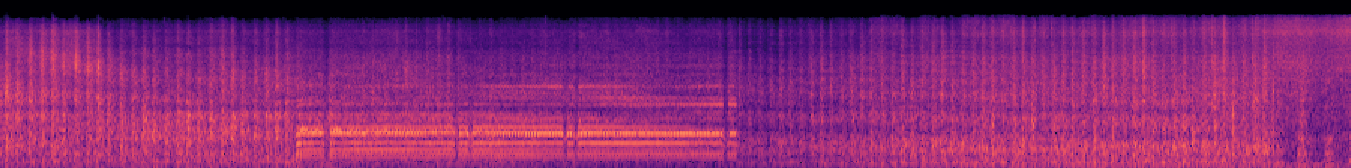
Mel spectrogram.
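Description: A steam locomotive chuffs hard and rhythmically.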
